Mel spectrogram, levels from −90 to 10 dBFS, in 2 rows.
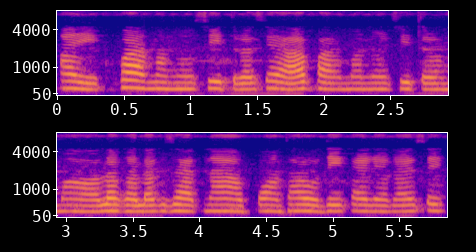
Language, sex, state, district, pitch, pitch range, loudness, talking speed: Gujarati, female, Gujarat, Gandhinagar, 220 Hz, 215-230 Hz, -19 LUFS, 155 wpm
